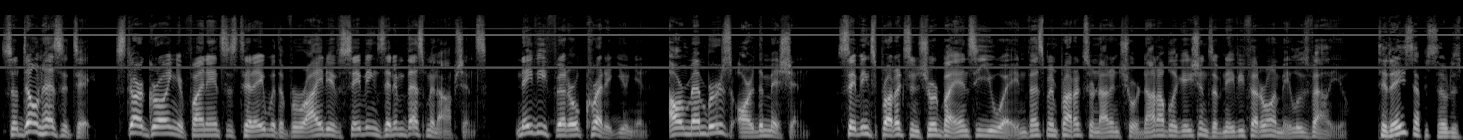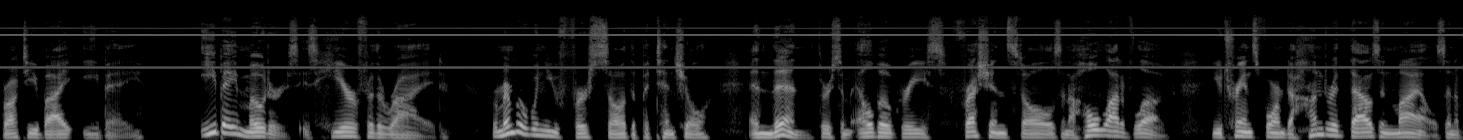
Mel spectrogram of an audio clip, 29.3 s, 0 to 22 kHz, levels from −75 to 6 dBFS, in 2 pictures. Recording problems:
high-pitched whine; noticeable; throughout; 8 kHz, 10 dB below the speech

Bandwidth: 14 kHz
